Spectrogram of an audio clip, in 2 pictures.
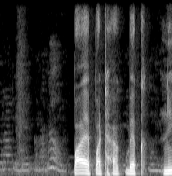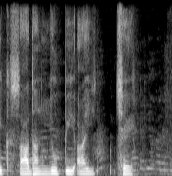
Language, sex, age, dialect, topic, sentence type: Maithili, male, 18-24, Bajjika, banking, statement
